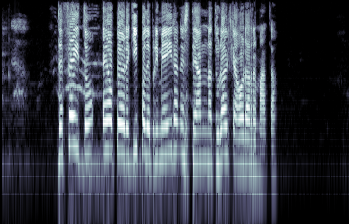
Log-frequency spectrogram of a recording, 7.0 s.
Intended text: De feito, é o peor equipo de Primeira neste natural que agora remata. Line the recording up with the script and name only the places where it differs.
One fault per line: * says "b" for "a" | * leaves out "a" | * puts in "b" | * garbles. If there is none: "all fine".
* puts in "ano"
